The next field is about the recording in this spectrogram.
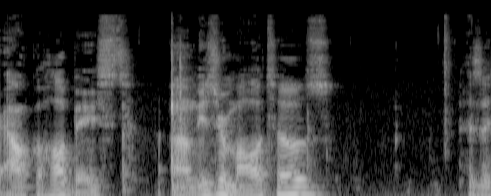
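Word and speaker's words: Molotow: based um these are Molotov as I said in my other video if it's still up I think it's pronounced Molotov or some people at least pronounce it that way uh these are paint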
